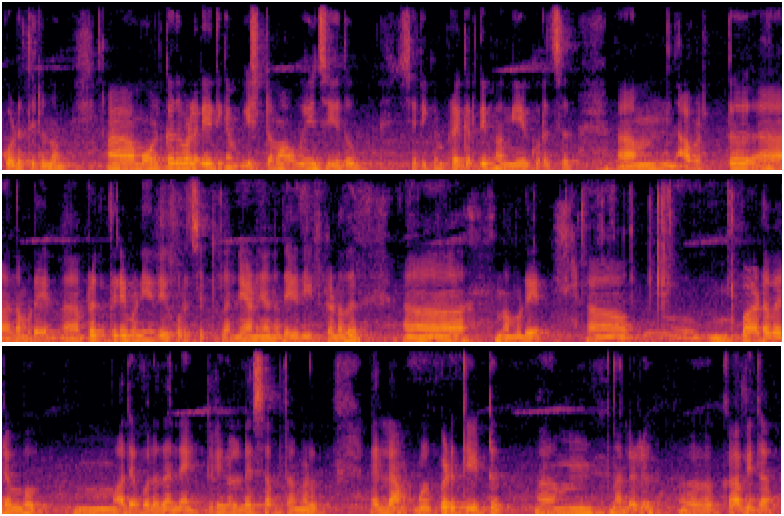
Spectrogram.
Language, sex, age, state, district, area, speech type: Malayalam, female, 30-45, Kerala, Alappuzha, rural, spontaneous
